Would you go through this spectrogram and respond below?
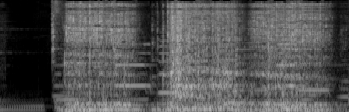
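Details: A lion (Panthera leo) gives a deep, rasping roar that swells and fades, with music playing underneath.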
